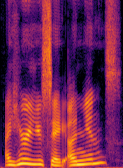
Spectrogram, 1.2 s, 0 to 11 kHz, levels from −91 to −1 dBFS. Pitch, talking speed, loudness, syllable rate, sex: 270 Hz, 245 wpm, -14 LUFS, 5.3 syllables/s, female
